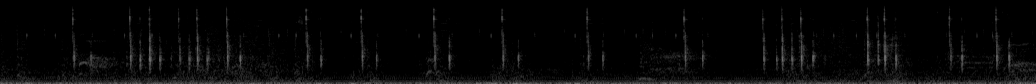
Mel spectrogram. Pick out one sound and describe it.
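Video game combat effects clash and zap in quick bursts.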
